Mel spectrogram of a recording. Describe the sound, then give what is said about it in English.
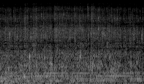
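A steady stream of water pours or trickles for a second and a half, a continuous splashing hiss with no pauses and no voices. “And when humans like you come along, it's an added bonus, because you tend to admire my beauty, and sometimes even give me a little extra water.”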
